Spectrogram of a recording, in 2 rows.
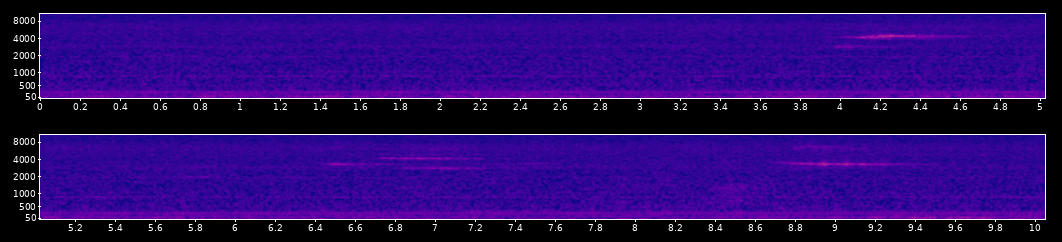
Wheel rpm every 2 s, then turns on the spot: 0, 0, 0, 0, 0.
none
